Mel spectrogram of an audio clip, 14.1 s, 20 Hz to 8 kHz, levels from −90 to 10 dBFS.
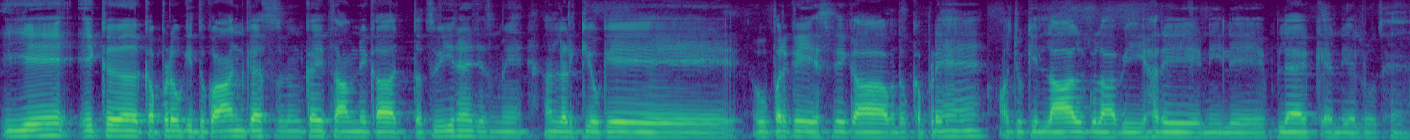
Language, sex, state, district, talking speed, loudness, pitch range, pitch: Hindi, male, Uttar Pradesh, Budaun, 135 wpm, -21 LUFS, 95-110 Hz, 105 Hz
